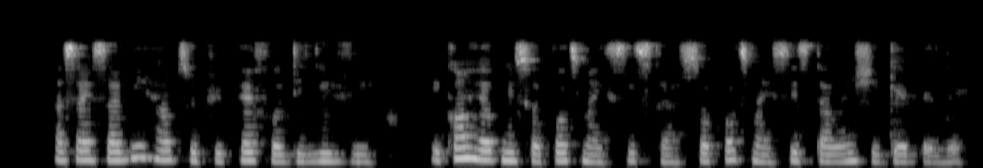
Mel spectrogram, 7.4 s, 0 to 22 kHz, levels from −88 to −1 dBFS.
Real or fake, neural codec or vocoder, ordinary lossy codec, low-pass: real; none; none; none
